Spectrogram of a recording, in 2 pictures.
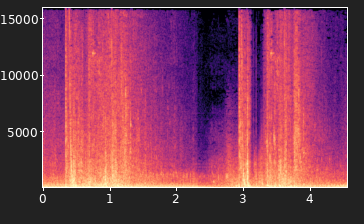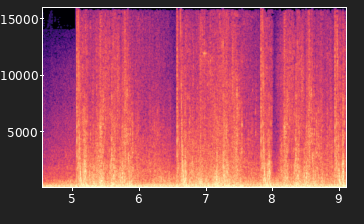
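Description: Water splashes and churns as a shark swims fast through it.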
